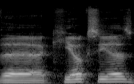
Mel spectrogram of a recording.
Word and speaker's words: Kioxia: Visit with Kioxia's got some people out there.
